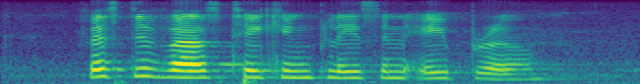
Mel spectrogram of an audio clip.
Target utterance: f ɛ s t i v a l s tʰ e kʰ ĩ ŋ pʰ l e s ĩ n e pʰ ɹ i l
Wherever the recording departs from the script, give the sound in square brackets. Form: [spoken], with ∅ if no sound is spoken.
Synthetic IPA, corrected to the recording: f ɛ s t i v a l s tʰ e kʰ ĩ ŋ pʰ l e s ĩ n e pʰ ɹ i l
